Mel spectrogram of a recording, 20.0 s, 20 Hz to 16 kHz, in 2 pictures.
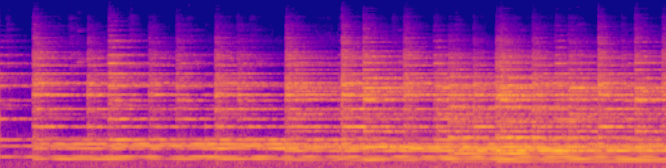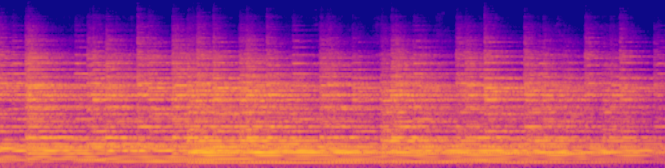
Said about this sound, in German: Das Mittagsläuten kommt heute von der Pfarrkirche Maria Immaculata im oberbayerischen Walda. Walda liegt am äußersten Rand des Landkreises Neuburg-Schrobenhausen, direkt an der Grenze zu Schwaben und ist seit 1978 ein Ortsteil der Gemeinde Ehekirchen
